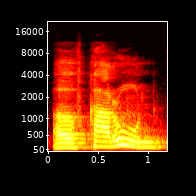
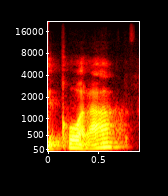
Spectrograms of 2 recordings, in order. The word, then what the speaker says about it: Korah: So this Dathan and Abiram, you know, good friends of Karun, which is how they say it in Arabic, but we say Korah.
